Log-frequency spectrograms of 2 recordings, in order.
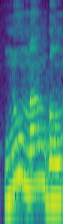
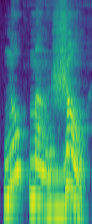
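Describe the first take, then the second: First: The middle consonant is a hard g sound. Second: The middle consonant is a soft zh sound. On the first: The speaker calls it wrong. "no mangon não existe" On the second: The speaker calls it right. "eu preciso dizer no manjon"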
